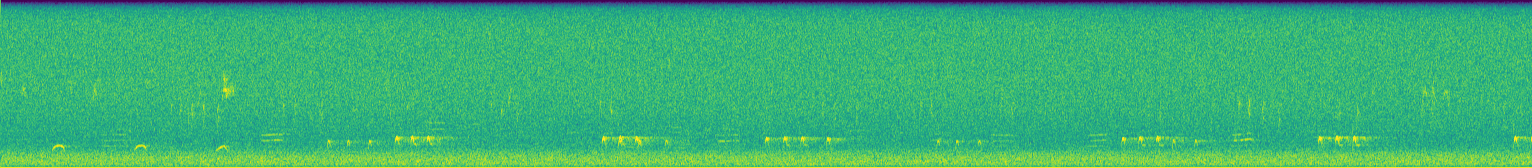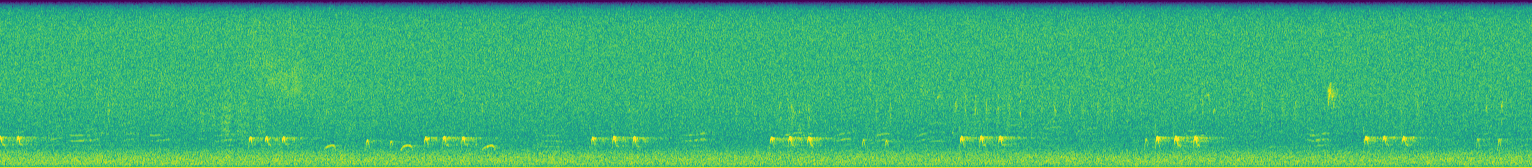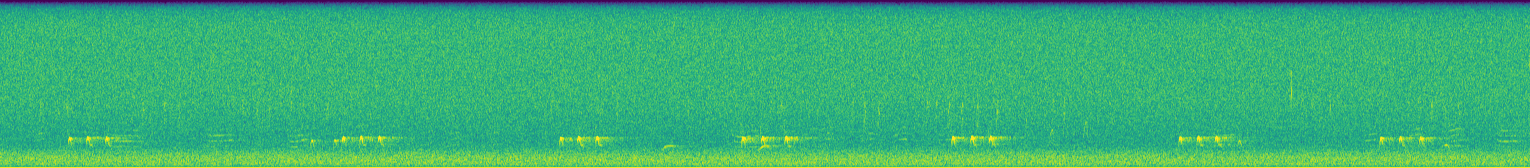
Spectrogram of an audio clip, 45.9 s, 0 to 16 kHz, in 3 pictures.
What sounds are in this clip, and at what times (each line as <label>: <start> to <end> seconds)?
unidentified sound: 0 to 4 seconds
Red-breasted Nuthatch song: 0 to 18 seconds
Olive-sided Flycatcher call: 2 to 46 seconds
Chestnut-backed Chickadee call: 12 to 16 seconds
unidentified sound: 18 to 22 seconds
Red-breasted Nuthatch song: 20 to 36 seconds
Chestnut-backed Chickadee call: 22 to 26 seconds
Chestnut-backed Chickadee call: 28 to 30 seconds
unidentified sound: 36 to 42 seconds
Red-breasted Nuthatch song: 38 to 40 seconds
Red-breasted Nuthatch song: 42 to 46 seconds
unidentified sound: 44 to 46 seconds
